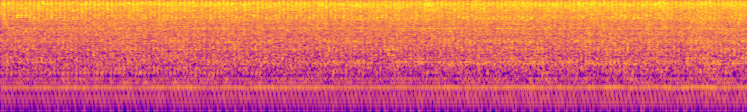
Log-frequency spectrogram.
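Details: Troy-Bilt mower with a "Frankenstein" engine built from another engine's parts, rebuilt and not yet broken in: it starts after six primer pumps and a few pulls, then the single-cylinder runs smooth and even at a steady fast beat, no misses or knocks.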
